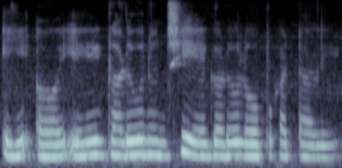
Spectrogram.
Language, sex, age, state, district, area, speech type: Telugu, female, 18-30, Telangana, Sangareddy, urban, spontaneous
